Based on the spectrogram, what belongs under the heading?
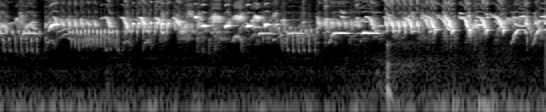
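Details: Male canary, a pet, singing rich, high warbles made of fast repeated trill phrases that change every second or so, with one brief click partway through.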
